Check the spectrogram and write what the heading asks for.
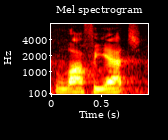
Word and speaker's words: Lafayette: Silly people around here think it's pronounced Lafayette, but if you look on the map, that you would be in North Georgia. Only those of you who went to Covenant College are probably likely to know it's pronounced Lafayette there, and don't make that mistake.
